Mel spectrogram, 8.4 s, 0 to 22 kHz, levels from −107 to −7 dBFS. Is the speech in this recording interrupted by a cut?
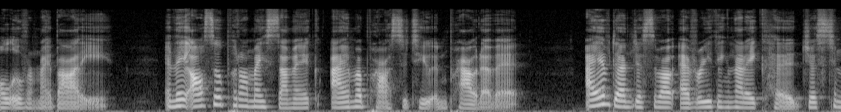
no; 0 cuts

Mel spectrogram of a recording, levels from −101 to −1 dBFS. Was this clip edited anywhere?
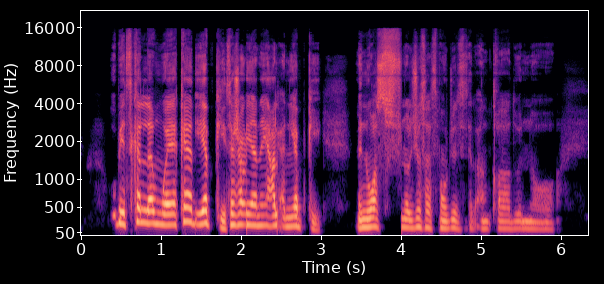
yes; 5 cuts; at 1.4 s, 2.1 s, 2.4 s, 4.0 s, 4.8 s

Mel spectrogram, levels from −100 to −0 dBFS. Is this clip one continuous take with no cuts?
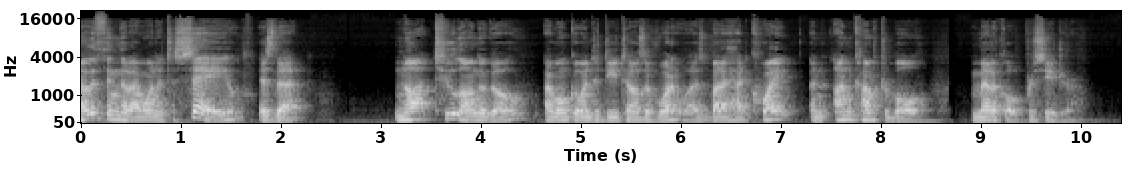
yes; 0 cuts

